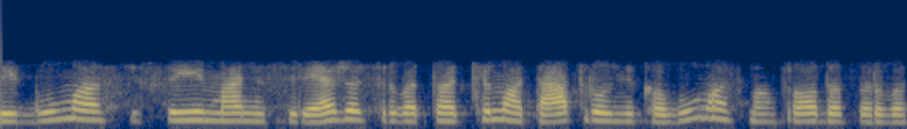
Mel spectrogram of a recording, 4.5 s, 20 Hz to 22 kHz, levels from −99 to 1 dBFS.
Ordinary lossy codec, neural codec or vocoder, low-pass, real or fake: Opus, 16 kbps; codec, 16 kHz, 4.8 kbps, FACodec; 3.6 kHz; fake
